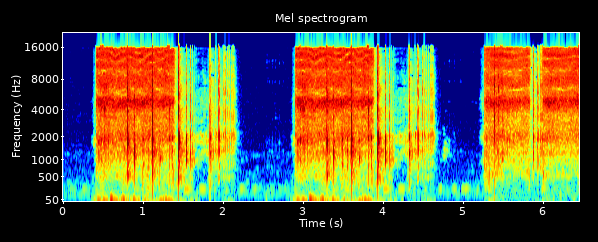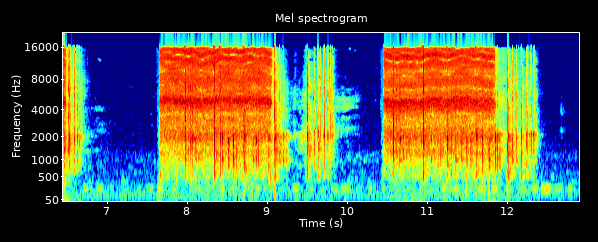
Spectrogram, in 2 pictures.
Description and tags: I saw there was no real spray paint sounds other than short bursts and can shakes, so I made a few clips. Enjoy!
